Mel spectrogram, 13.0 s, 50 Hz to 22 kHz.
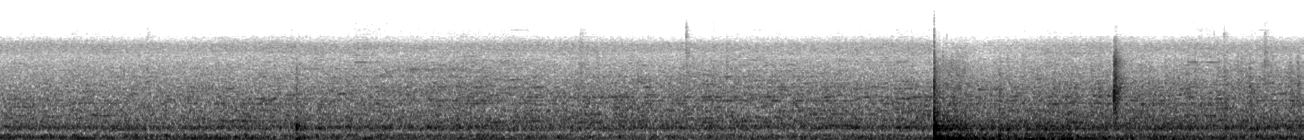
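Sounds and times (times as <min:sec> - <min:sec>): low background rumble: 0:00.0 - 0:13.0
firework boom: 0:09.3 - 0:13.0
sharp firework crack: 0:09.4 - 0:13.0.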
